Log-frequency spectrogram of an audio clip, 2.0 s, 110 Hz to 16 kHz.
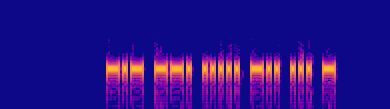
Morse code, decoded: KG5DST

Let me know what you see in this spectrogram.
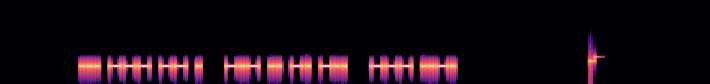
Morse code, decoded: SOME KIND OF

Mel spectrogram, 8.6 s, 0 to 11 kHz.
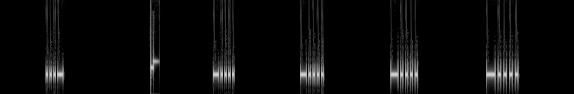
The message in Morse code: V 6666

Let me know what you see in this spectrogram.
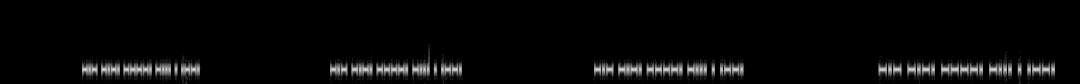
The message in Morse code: KC9BEP KC9BEP KC9BEP KC9BEP

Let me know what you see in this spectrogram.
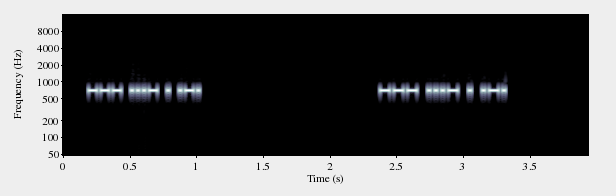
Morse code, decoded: OVER OVER

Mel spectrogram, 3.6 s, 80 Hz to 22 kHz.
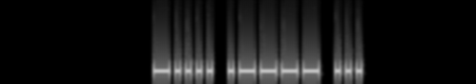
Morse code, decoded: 61S

